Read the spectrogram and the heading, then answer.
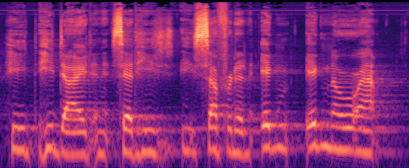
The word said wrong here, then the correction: ignominious: how do you say that? It said ignominious, which means humiliating death.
